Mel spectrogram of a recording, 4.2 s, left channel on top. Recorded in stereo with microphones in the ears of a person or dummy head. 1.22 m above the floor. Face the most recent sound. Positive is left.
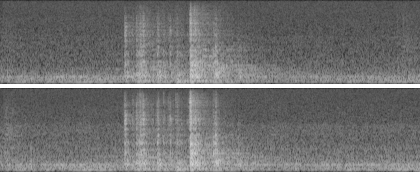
turn(degrees=-30)  # may be behind; listen again after turning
